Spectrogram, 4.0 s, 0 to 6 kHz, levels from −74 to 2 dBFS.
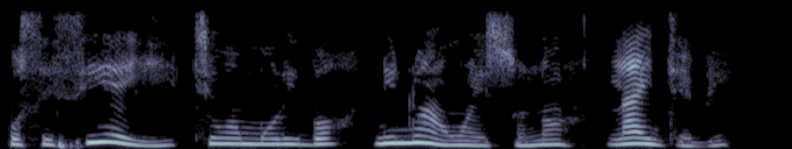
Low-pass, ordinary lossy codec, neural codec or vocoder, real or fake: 5.4 kHz; none; none; real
